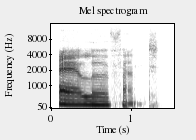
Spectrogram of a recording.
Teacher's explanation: the elephant, the middle sound, that's the schwa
